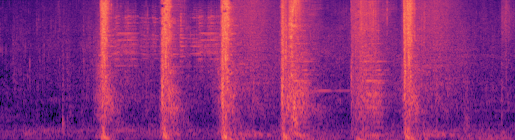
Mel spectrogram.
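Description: Swords clash and ring sharply several times.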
